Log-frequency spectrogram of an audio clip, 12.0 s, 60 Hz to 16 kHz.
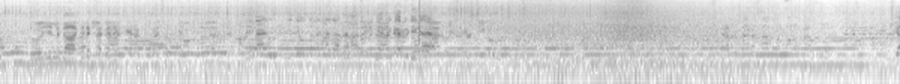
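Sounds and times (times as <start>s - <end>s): steady traffic hum: 0.0s - 12.0s
vehicle engines running: 0.0s - 12.0s
vehicle passing: 3.0s - 12.0s.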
